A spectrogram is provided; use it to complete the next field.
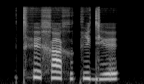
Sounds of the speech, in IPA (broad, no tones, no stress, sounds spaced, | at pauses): tʰ e x a x ɯ k i dʲ eː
